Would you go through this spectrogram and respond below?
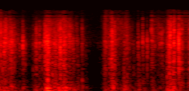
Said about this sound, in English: I don't know if you can hear that, but I'm holding in my hands here a dunce cap. All right? A dunce cap. It's a paper bag. I'm going to now put this on my head.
